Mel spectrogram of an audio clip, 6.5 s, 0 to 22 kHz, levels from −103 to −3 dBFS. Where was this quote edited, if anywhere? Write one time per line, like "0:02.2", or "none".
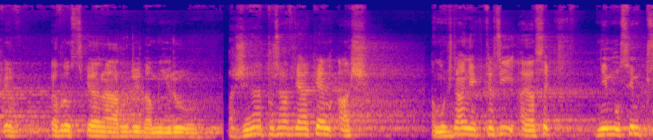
0:01.4
0:04.2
